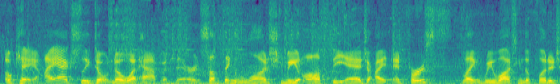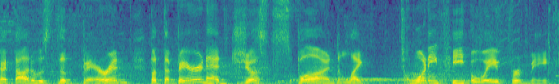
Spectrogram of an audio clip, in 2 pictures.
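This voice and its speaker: Animated man casually commentating on a game. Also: medium pitch, normal speed, hardly any pauses, noisy background. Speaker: let's play host and player.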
